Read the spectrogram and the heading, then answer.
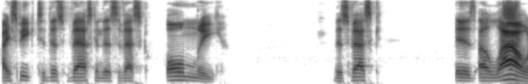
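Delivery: very loud, booming, announcing delivery. Voicing a character who announces so that everyone hears: very loud voice. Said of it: "He speaks up in a very loud voice".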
